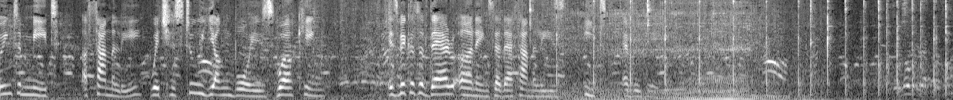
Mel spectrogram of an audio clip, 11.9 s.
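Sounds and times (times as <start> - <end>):
speech: 0.0 - 4.2, 4.8 - 8.6
hammer beating a molten iron rod into shape: 6.6 - 11.9.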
